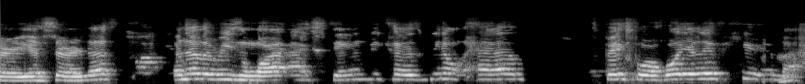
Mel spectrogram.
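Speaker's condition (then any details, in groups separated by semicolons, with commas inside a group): Cerebral palsy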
